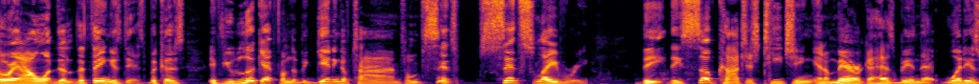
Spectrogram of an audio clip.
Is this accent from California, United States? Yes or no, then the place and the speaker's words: no; North Carolina, United States; Because I'm from North Carolina. We'd be whooping ass every year.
